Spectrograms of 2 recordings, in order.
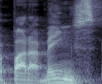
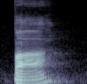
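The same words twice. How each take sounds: First: Said in the usual way. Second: Long pauses between the syllables of "Parabéns". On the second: Shown as a demonstration. Teacher separating the word for students, syllable by syllable. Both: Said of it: "Se eu separo a palavra".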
